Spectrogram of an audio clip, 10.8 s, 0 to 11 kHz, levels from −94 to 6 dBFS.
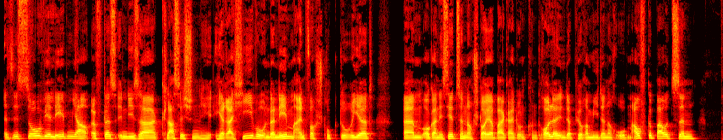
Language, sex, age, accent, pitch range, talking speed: German, male, 30-49, German, 115-145 Hz, 160 wpm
